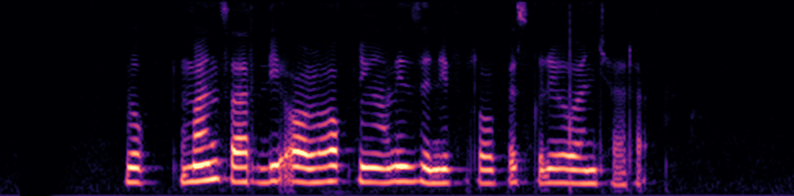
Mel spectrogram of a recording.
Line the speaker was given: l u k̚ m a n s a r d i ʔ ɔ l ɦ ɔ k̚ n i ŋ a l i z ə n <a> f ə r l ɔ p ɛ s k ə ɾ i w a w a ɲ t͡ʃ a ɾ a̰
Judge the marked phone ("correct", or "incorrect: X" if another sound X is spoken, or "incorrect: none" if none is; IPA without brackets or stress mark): incorrect: i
